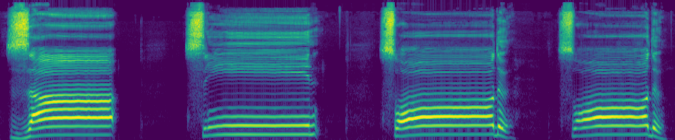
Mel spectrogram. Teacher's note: ان حروف کے اندر سیٹی کی آواز جو ہے وہ ہلکی سی آئے گی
